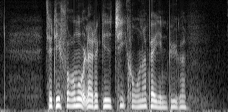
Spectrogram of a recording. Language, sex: Danish, female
